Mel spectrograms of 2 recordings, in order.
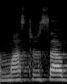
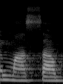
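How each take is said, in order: First: मास्टर साहब with the "tar" fully said; careful "mas-tar sab" for मास्टर साहब; correct मास्टर साहब. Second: मास्टर साहब squashed into "massab"; contracted मास्टर साहब. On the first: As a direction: keep both words whole in मास्टर साहब. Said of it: "बोलना चाहिए". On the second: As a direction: drop the "tar" from मास्टर साहब. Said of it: "बोल देते हैं". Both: Shown as a demonstration.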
